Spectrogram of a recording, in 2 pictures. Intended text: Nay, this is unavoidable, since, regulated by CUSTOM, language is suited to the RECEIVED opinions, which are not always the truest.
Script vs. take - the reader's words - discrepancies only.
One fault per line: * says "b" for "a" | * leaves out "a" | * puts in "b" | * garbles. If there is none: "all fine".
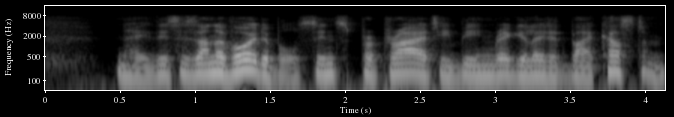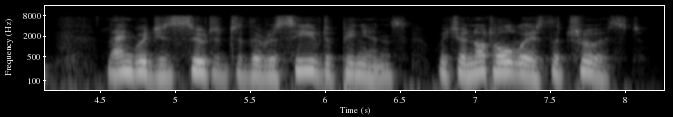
* puts in "propriety being"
